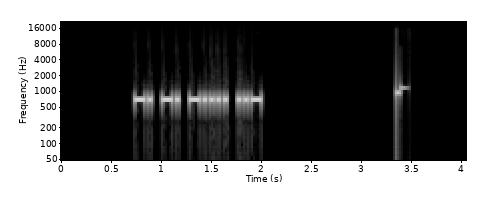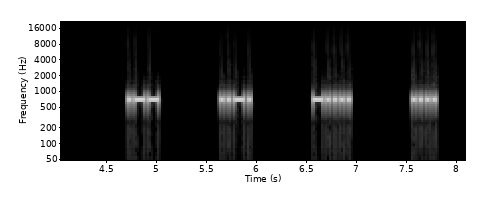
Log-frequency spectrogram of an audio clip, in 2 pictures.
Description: Morse code, heard as a keyed tone, about 36 wpm, spaced as for 18 wpm, 700 Hz. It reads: NN6U WF6H
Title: USA Call Signs - 4 Characters - 6x Character Spacing - 35wpm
